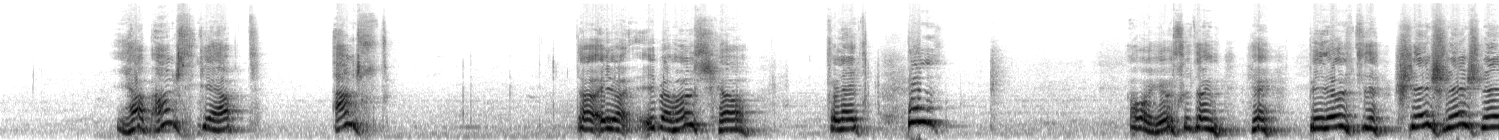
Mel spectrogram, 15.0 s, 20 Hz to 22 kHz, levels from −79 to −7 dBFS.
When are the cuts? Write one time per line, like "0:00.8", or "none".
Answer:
0:00.9
0:05.4
0:11.0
